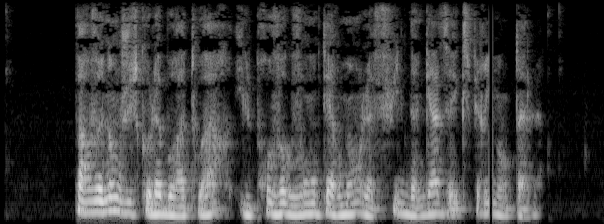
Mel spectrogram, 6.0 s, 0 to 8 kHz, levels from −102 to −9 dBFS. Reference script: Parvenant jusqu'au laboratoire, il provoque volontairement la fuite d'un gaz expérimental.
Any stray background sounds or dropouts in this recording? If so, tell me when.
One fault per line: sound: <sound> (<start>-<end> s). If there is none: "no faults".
sound: dropout (4.9-4.9 s)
